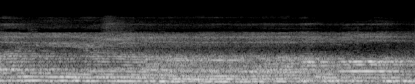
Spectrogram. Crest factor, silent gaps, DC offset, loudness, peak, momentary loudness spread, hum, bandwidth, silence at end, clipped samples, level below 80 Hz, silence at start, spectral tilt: 14 dB; none; under 0.1%; -16 LUFS; -2 dBFS; 3 LU; none; 9.8 kHz; 0 s; under 0.1%; -36 dBFS; 0 s; -7.5 dB/octave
